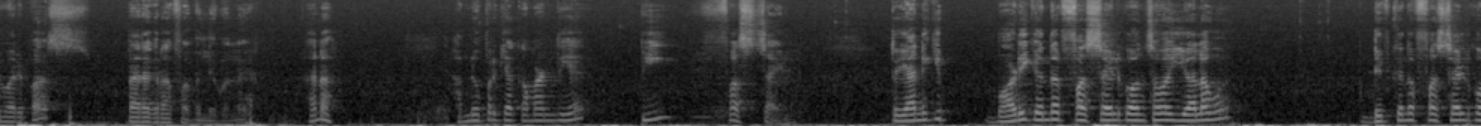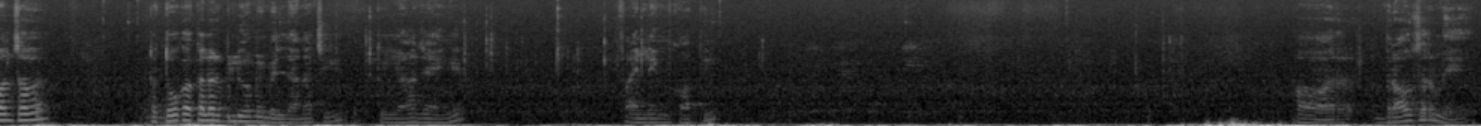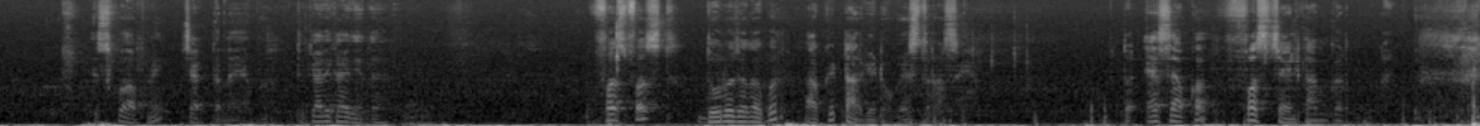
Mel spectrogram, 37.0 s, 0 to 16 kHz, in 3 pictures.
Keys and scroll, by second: 16.6 alt+移, 17.1 ctrl+c, 21.4 ctrl+v, 22.1 alt+Tab, 33.2 ctrl+w.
